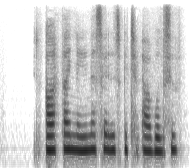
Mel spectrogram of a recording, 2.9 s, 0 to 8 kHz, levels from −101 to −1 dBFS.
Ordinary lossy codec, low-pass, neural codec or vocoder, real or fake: AAC, 48 kbps; 7.2 kHz; codec, 16 kHz, 0.5 kbps, FunCodec, trained on Chinese and English, 25 frames a second; fake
